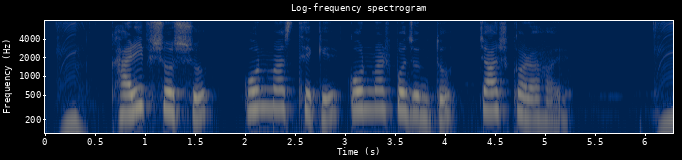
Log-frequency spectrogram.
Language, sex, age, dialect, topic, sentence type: Bengali, female, 18-24, Standard Colloquial, agriculture, question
